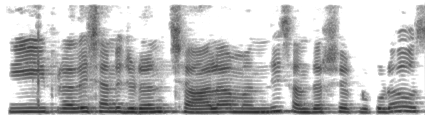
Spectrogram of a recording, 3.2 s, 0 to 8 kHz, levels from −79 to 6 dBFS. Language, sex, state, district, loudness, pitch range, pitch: Telugu, female, Telangana, Nalgonda, -15 LUFS, 240-260 Hz, 250 Hz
